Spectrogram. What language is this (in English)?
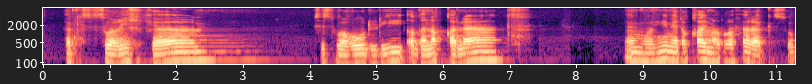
Tahaggart Tamahaq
